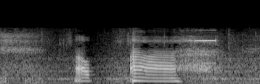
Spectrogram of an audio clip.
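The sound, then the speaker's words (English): Two electronic beeps from a digital voice recorder, signalling the end of a file folder while browsing: a short, bright blip followed a moment later by a longer, buzzier tone. Both are clear against a quiet background. “When you hear that beep, that double beep, you know that you're at the end of the folder.”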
